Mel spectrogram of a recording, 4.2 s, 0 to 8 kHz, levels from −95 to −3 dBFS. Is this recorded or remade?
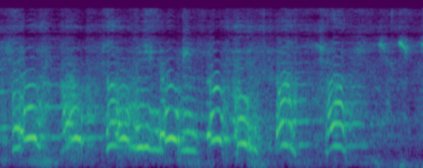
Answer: remade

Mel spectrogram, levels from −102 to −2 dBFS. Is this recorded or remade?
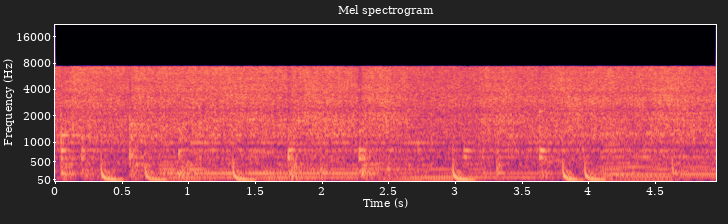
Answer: recorded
